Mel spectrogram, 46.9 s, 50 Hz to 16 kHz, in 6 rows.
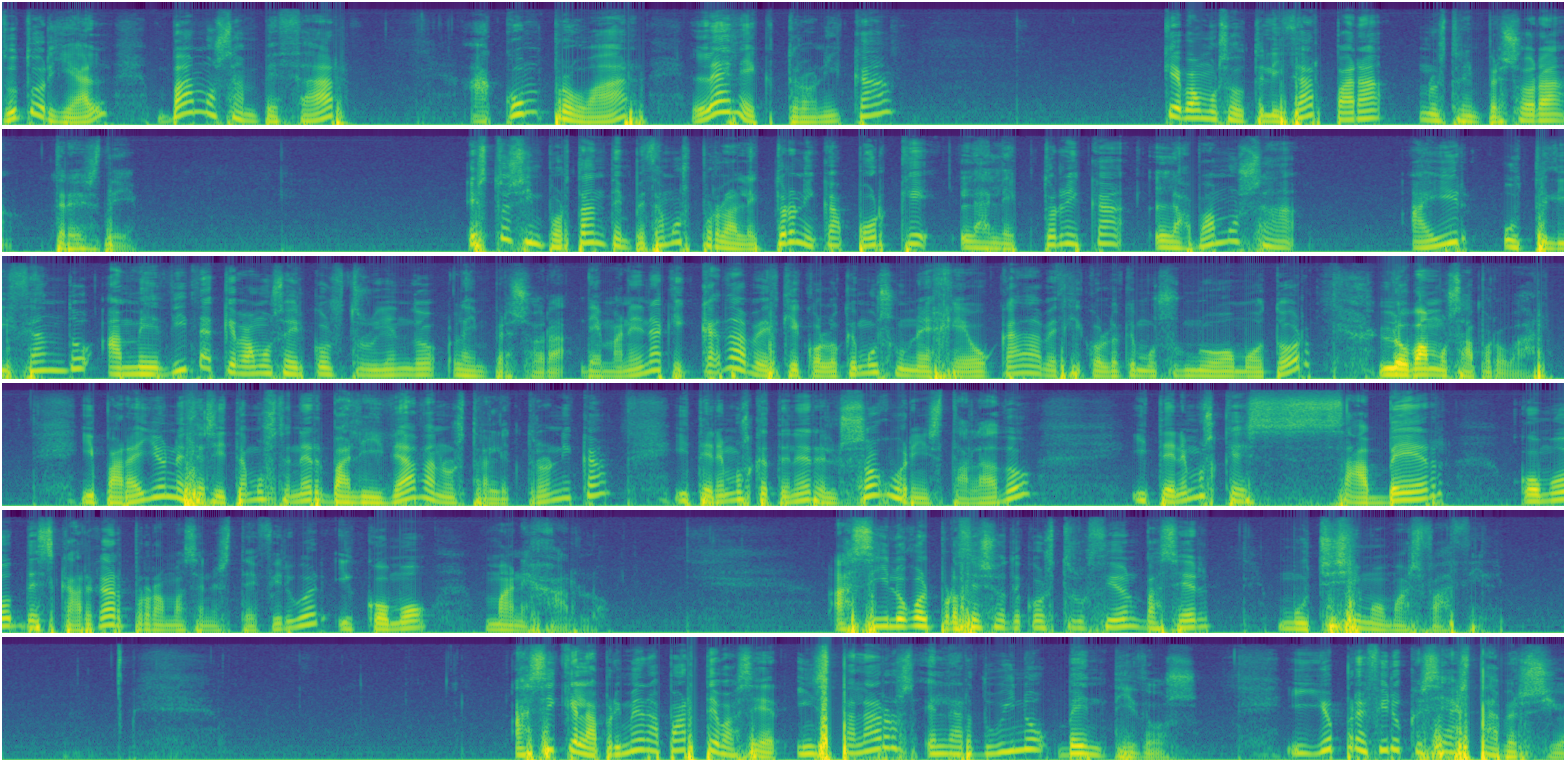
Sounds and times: Speech: 0:00.0 - 0:04.5, 0:05.8 - 0:08.5, 0:10.2 - 0:34.3, 0:35.4 - 0:38.8, 0:41.6 - 0:46.8.

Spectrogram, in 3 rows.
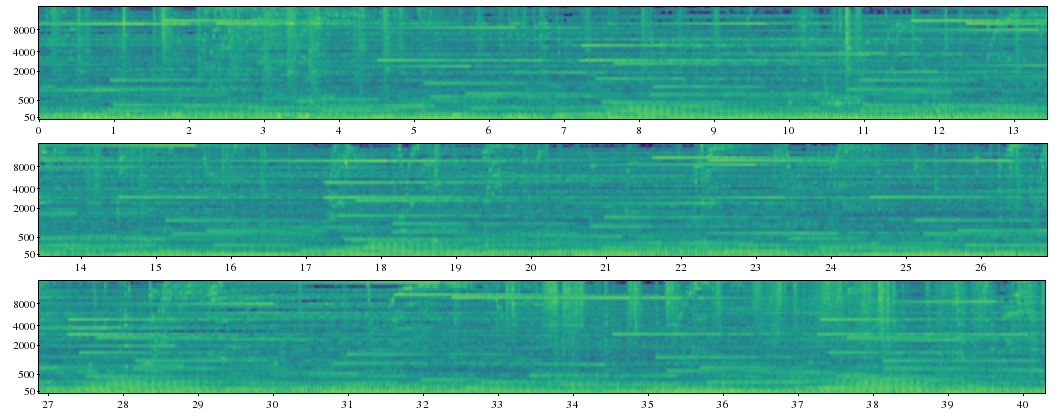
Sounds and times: Music: 0:00.0 - 0:40.2.

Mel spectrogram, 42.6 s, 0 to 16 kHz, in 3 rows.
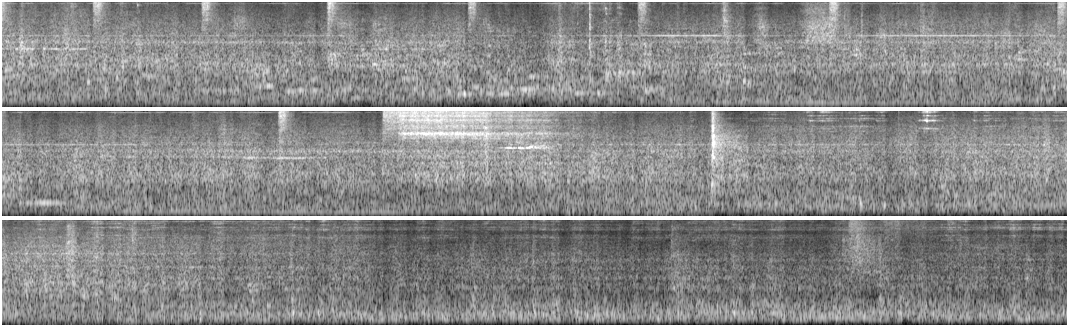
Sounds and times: Railroad car, train wagon: 0:00.0 - 0:42.6
Subway, metro, underground: 0:00.0 - 0:42.6
Train: 0:00.0 - 0:42.6.

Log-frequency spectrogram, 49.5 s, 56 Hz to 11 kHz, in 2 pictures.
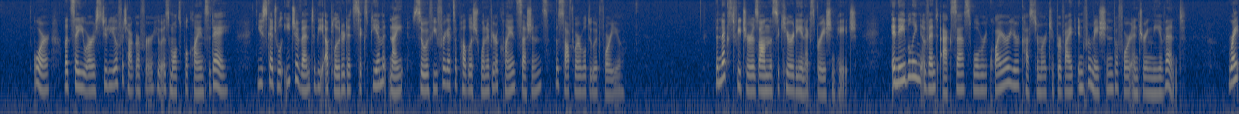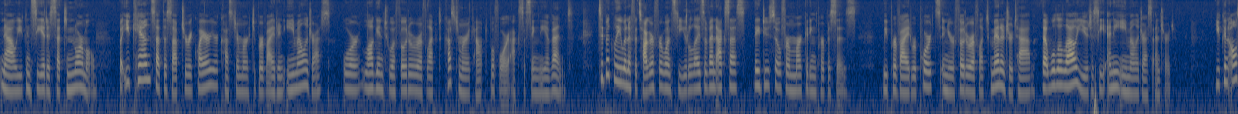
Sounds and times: Speech: 0:00.6 - 0:04.6, 0:05.2 - 0:12.5, 0:14.3 - 0:17.2, 0:17.8 - 0:23.7, 0:24.6 - 0:48.3, 0:49.1 - 0:49.5.

